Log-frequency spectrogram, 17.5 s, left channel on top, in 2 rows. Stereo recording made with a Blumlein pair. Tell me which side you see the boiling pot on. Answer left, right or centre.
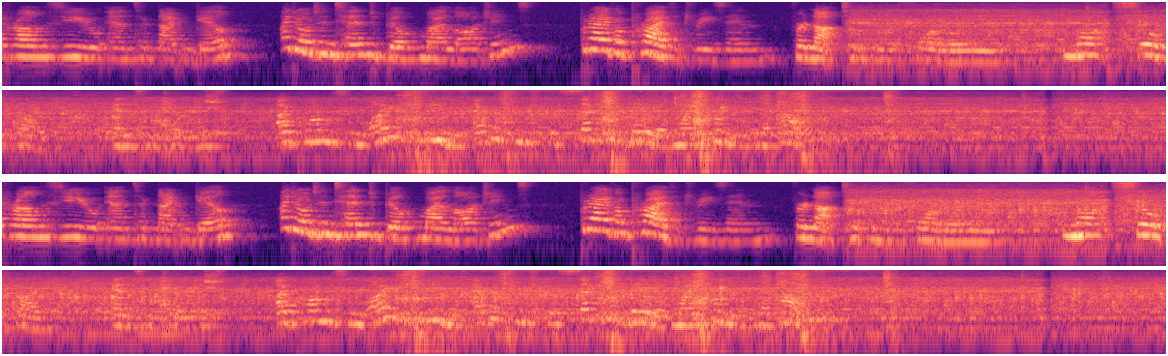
right.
